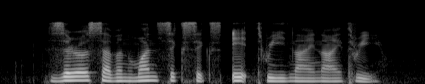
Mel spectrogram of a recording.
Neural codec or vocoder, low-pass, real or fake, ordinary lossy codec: none; 7.2 kHz; real; none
